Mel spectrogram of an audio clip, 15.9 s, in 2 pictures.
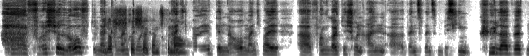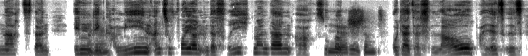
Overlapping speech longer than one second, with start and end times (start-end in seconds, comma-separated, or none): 1.5-2.9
